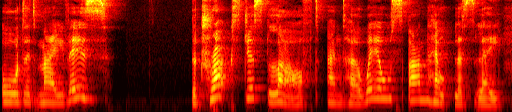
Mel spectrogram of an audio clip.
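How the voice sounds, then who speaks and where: A woman narrates a children's story from a book. Her voice sits a little low, and she takes the text at an extremely slow pace. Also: sing-song. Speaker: storybook reader.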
